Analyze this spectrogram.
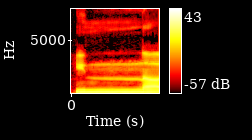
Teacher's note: नून मुशद्दद पे गुन्ना ज़रूरी है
